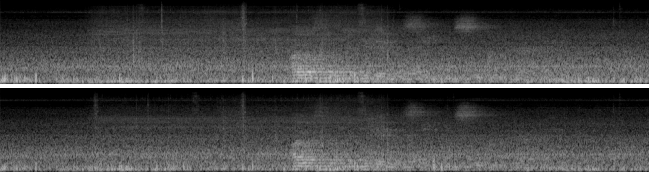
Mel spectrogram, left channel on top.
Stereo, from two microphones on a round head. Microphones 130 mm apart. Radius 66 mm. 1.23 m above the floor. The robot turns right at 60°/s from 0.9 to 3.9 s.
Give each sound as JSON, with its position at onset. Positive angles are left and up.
{"t": 2.9, "sound": "a man speaking", "azimuth_deg": 110, "distance_m": 4.0}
